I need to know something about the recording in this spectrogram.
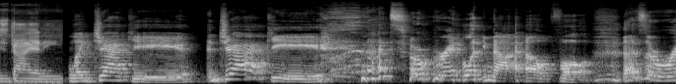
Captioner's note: laughs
